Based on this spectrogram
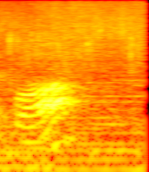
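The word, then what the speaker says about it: phở: Então a pronúncia certa é pho.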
